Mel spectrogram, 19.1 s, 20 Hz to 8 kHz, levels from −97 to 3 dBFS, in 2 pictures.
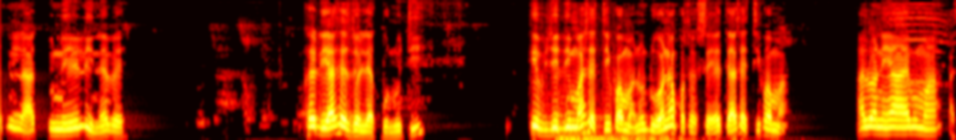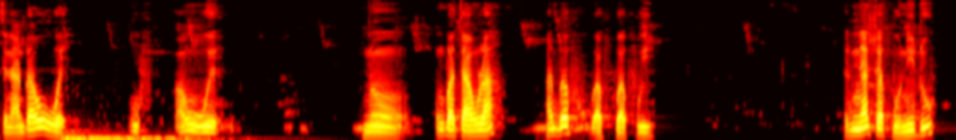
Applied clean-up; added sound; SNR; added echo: classical method spectral subtraction.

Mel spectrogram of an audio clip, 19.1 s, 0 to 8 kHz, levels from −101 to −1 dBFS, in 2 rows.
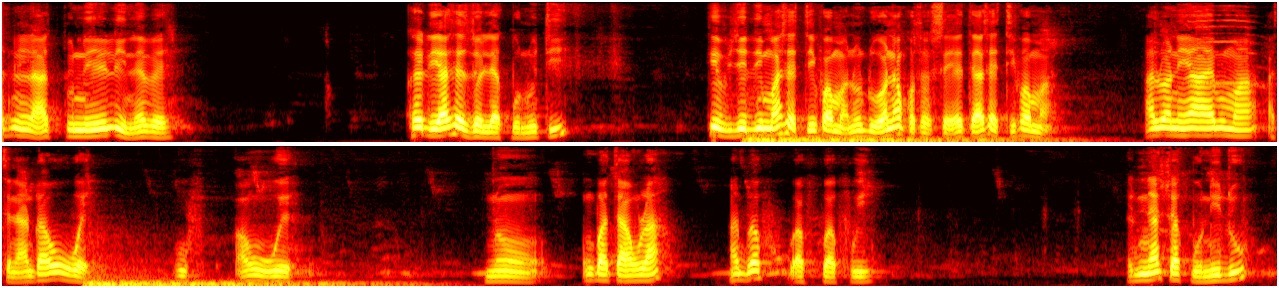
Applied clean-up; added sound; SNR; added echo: neural mask model DeepFilterNet 3.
